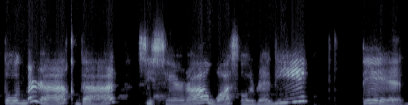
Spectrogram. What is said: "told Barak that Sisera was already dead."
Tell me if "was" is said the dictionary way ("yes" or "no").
no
